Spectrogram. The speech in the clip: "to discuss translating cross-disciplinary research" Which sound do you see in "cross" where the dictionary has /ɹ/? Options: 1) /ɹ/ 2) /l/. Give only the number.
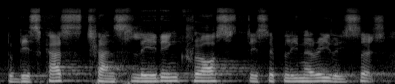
2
